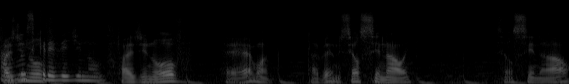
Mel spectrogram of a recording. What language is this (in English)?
Portuguese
